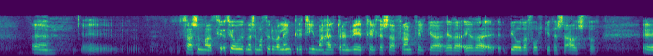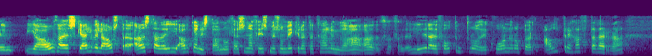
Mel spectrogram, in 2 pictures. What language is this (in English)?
Icelandic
